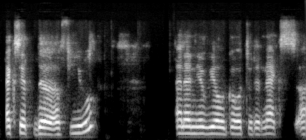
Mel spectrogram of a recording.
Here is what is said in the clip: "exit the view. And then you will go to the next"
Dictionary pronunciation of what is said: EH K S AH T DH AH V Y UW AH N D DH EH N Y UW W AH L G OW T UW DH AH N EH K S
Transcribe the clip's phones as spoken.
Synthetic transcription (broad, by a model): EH K S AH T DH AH F Y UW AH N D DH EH N Y UW W AH L G OW T UW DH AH N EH K S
